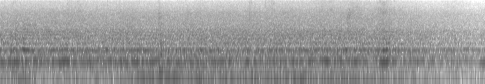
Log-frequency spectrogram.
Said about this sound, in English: I'm keeping on my protective stuff, and so are you, because the bees have followed us back, some of them. There's one there.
